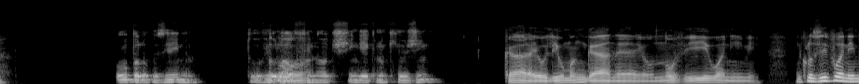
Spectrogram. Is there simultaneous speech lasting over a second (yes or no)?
no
